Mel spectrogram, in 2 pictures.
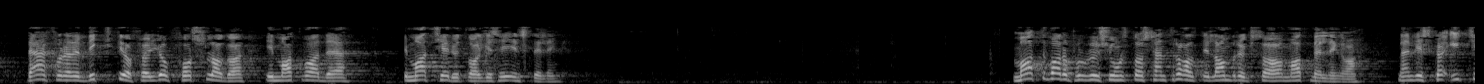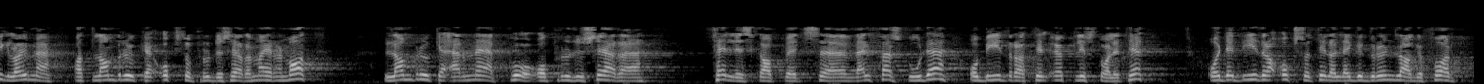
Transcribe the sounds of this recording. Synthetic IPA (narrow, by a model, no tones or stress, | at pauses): d̪æɾfɔɾæːɖ̪eːʋɪkt̪ɪoːfœljəɔpfɔɾslɑːɡɑimɑt̪ɑə | mɑːt̪çeːd̪ʉːt̪ʋɑlɡəsiɪnst̪ɪlːɪŋ | mɑːt̪ʋɑːɾəpʰɾʊd̪ʉʃuːnst̪oːɾsɛnt̪ʰɾɑːlt̪iːlɑnbɾʉksɑmɑːt̪mɛlːɪŋɑ̰ | mɛnʋiːskɑʔɪt͡ʃːəɡlœʏmeʔɑt̪lɑnbɾʉːkəʔɔksɔpʰɾʊd̪ʉseːɾəɾmæɪɾɛnmɑːt̪ | lɑnbɾʉːkəæɾmɛpʰɔʔɔpʰɾʊd̪ʉseːɾə | fɛlːəskɑːpət̪sʋɛlfæːɖsɡuːd̪əɔbiːd̪ɾɑːt̪ʰɪløːk̚t̪lɪfskʋɑlɪt̪ʰeːt̪ | ʔɔd̪ɛbiːd̪ɾɑːɾʔɔksɔt̪ʰɪlɔlɛɡːəɡɾʉnlɑːɡəfɔɾ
